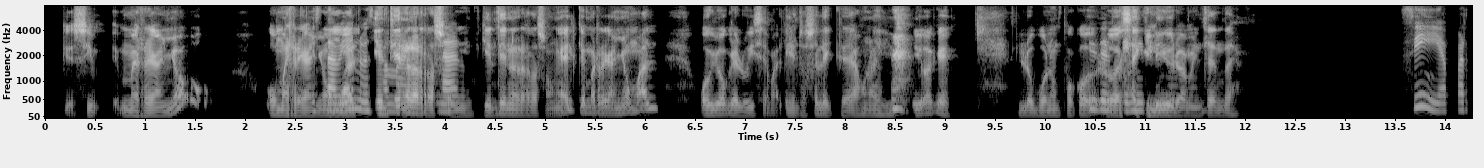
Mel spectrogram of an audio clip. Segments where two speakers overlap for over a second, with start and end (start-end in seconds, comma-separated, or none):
2.6-4.2, 10.4-11.7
